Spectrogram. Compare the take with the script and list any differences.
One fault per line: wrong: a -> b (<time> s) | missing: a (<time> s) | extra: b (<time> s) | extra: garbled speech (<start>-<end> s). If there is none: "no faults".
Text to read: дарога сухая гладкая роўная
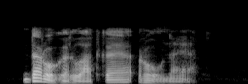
missing: сухая (0.7 s)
